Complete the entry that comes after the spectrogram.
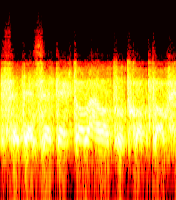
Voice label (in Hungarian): aircraft damaged mood med, hun; War Thunder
